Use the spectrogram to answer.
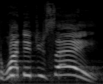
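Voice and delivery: put-on young man leaning close to the preacher; pleading question. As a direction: beg him to repeat it. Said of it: "right down and said".

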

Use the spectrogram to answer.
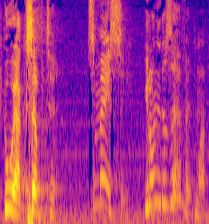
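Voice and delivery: normal talking voice

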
